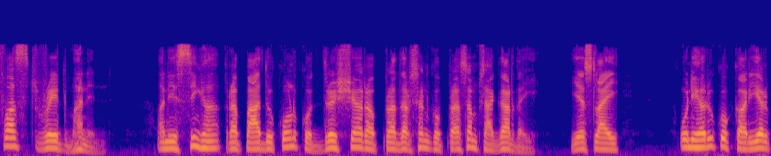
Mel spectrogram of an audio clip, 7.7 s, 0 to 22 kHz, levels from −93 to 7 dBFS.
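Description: Nothing goes wrong anywhere in this bit of speech: it just sounds like ordinary wideband Bluetooth headset audio carried over mSBC, with nothing that stands out as a fault.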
